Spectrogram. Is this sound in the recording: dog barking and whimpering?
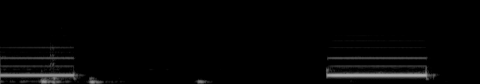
no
